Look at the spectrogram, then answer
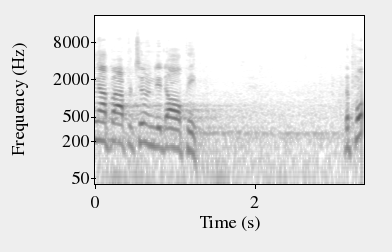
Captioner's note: applause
